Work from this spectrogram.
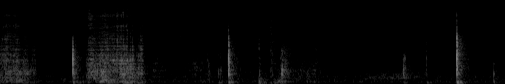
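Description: White chalk draws a small new shape on a large wood-framed chalkboard, lightly scratching the board. Short raspy strokes at the start give way to a series of brief, sharp chalk taps and ticks, dry and bright with almost no ring.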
